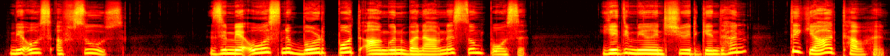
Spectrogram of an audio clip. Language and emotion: Kashmiri, sad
